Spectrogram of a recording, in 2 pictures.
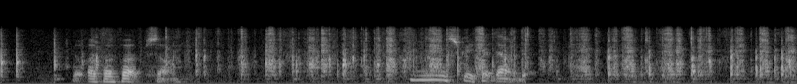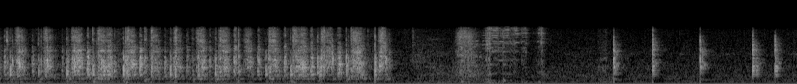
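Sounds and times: scraper rasping on wood: 0:02.0 - 0:11.9.

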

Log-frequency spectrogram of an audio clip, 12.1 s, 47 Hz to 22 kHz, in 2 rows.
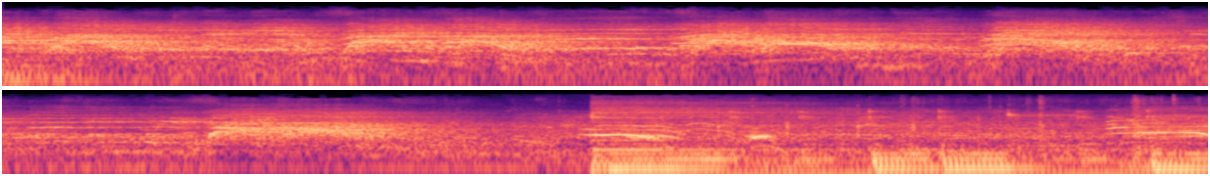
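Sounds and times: girls shouting a cheer: 0:00.0 - 0:08.2.

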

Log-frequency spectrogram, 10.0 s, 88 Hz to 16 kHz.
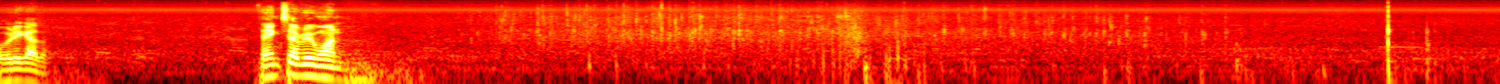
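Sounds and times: audience hubbub in large hall: 0:00.0 - 0:10.0.

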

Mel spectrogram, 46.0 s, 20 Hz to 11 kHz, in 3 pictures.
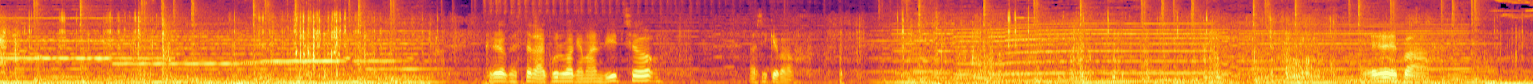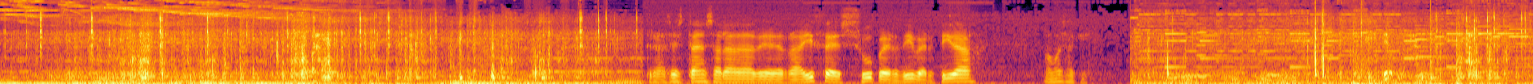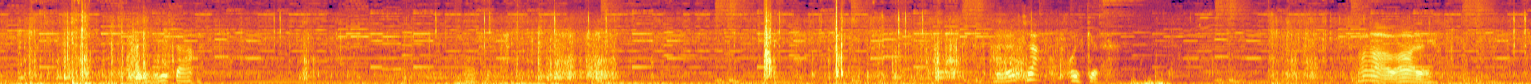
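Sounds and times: bike tyres rumbling on dirt: 0:00.0 - 0:21.7
background music: 0:00.0 - 0:25.6, 0:26.5 - 0:45.9.

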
